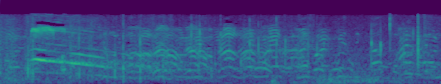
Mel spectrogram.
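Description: Several voices calling and shouting across a rugby league pitch after a tackle, with one louder, long falling shout about a quarter second in.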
